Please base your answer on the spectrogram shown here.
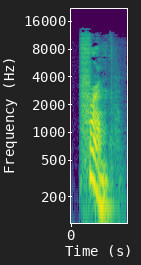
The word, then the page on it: frump: British English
